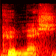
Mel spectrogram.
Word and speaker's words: Kunesh: And Kunesh, yes, that's how you pronounce it.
